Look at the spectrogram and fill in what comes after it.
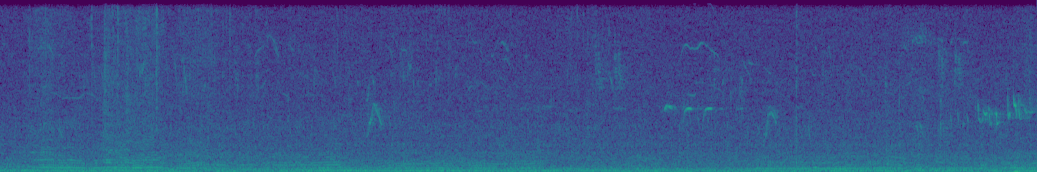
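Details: Thirsty honey bees feeding among the white bell flowers of a garden strawberry tree in autumn, alongside other bees and insects. A steady, low droning hum with layered overtones from several overlapping insects, plus a few faint high chirps.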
